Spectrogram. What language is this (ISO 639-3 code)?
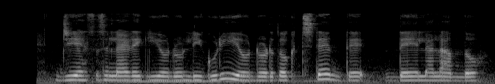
epo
